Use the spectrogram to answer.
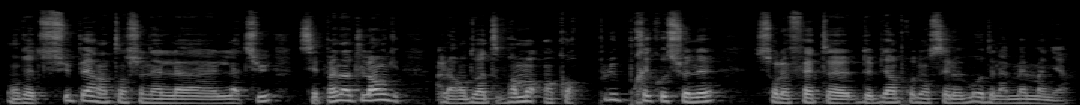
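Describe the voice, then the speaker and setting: A male vocal coach explaining singing technique to viewers, pausing to sing short examples. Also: medium pitch, darkish tone. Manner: explanatory, addresses viewers, sings short demos. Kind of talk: vocal analysis video commentary.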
